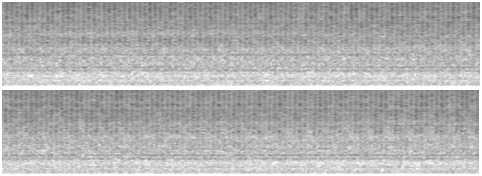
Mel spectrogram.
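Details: Lada Priora engine at idle: fast, fairly regular light knock, roughly three or four per second, steady throughout; engine knock, cause undetermined.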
